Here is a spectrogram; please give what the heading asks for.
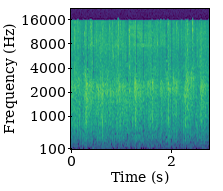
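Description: An audience applauds steadily, a dense patter of many hands clapping at an even level throughout, with no voices standing out.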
